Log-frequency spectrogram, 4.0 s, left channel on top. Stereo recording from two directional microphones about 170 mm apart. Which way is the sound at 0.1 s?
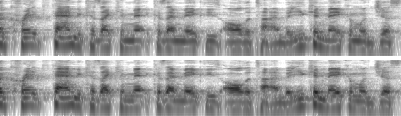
25° right (ahead or behind).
